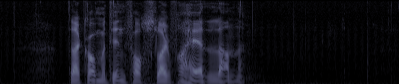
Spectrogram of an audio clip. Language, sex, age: Norwegian, male, 19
